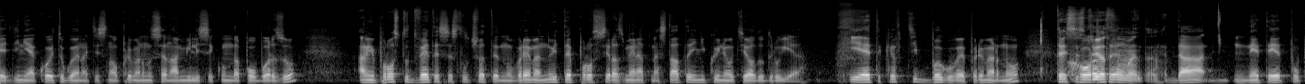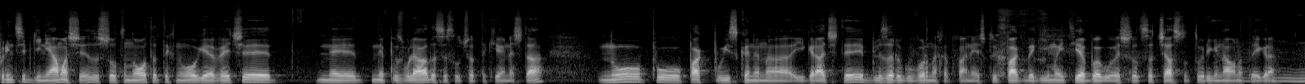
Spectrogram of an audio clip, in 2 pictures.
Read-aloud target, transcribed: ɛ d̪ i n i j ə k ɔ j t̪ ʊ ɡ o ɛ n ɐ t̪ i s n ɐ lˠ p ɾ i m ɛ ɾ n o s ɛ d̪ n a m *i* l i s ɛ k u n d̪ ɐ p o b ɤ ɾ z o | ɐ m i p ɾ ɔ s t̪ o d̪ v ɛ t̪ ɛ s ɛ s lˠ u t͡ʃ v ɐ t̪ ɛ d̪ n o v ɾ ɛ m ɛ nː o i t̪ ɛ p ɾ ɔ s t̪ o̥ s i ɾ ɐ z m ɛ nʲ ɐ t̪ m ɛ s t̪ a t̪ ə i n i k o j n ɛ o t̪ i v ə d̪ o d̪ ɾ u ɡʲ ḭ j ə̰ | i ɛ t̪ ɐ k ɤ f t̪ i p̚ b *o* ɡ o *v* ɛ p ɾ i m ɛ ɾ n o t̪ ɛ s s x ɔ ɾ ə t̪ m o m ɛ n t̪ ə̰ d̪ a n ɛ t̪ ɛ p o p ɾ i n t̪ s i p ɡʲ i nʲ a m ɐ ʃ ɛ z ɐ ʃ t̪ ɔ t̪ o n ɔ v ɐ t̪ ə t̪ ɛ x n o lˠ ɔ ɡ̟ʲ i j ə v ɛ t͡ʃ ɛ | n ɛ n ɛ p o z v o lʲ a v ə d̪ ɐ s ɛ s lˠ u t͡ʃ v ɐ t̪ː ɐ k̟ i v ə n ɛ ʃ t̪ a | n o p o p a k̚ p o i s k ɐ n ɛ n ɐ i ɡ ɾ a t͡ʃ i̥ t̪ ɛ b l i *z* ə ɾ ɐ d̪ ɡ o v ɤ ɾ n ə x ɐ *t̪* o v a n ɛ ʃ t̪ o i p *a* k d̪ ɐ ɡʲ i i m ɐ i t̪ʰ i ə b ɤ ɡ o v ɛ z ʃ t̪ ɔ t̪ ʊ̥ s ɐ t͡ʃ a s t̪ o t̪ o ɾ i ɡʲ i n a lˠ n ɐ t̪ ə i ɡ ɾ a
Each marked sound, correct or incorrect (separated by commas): correct, incorrect, correct, correct, correct, correct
